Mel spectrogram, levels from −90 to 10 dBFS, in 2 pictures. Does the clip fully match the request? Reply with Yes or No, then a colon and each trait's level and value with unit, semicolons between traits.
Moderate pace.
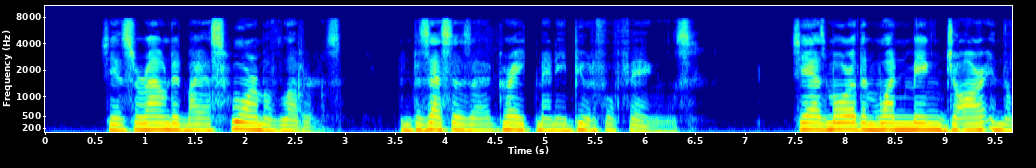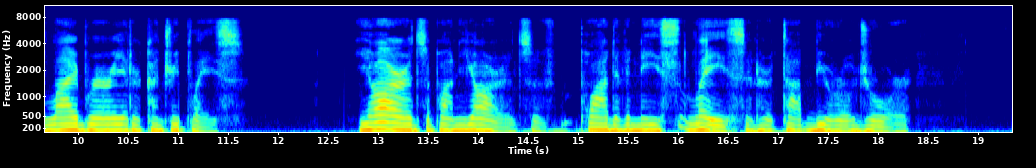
No: slow, 125 wpm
